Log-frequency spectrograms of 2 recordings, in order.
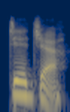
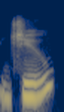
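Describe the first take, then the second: First: The D stays separate and you becomes ya. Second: It is reduced to one syllable, jew. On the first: "It also can turn into did ya"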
